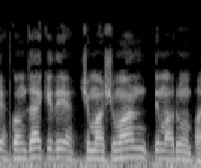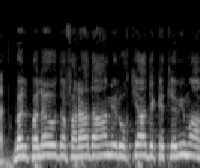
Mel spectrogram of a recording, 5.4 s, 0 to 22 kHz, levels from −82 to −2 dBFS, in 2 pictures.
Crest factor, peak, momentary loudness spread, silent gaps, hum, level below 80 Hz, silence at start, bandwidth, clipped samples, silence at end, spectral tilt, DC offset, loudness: 16 dB; -8 dBFS; 6 LU; none; none; -40 dBFS; 0 s; 13 kHz; under 0.1%; 0 s; -6.5 dB/octave; under 0.1%; -25 LUFS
